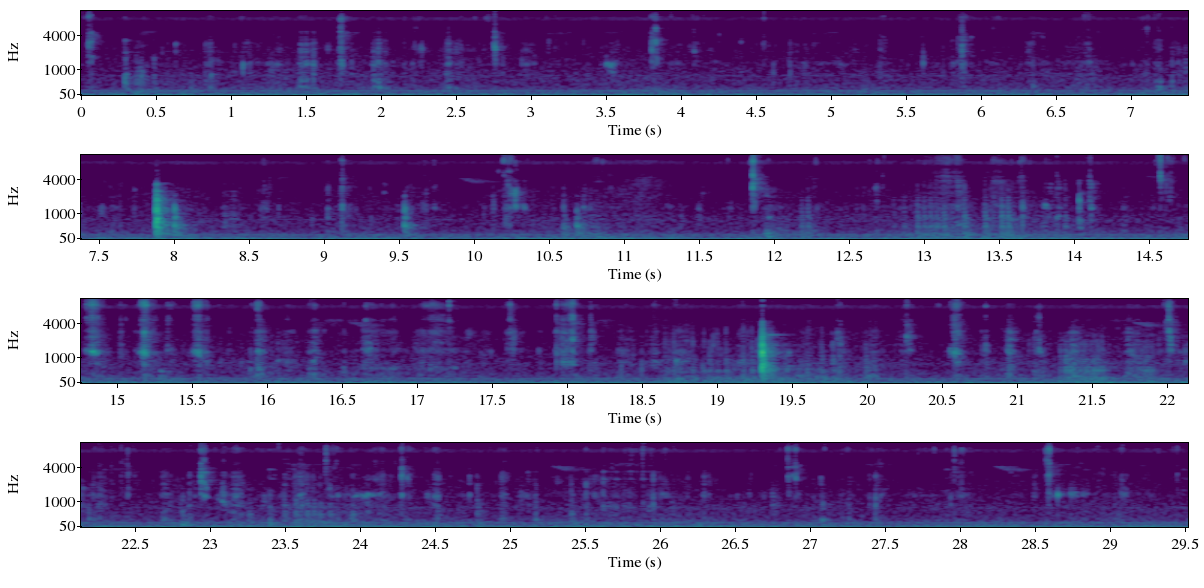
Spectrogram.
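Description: Faint close-miked chewing and crunching of fried fish and raw young ginger, with scattered sharp crunches every few seconds, the loudest about eight and nineteen seconds in.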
